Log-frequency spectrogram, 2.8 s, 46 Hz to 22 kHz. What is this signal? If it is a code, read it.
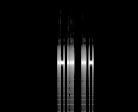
Morse code, heard as a keyed tone, about 50 wpm, 700 Hz. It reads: AS IT
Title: Sets of 2 Words 50wpm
